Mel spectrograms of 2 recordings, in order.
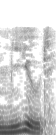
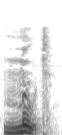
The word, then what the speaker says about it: mute: And so if you said mute, he would come down hard on you and say, no, it's moot. It's not pronounced mute, it's pronounced moot. And it's a dumb thing to be hung up on, because either pronunciation is acceptable depending on your dialect and region and so forth.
